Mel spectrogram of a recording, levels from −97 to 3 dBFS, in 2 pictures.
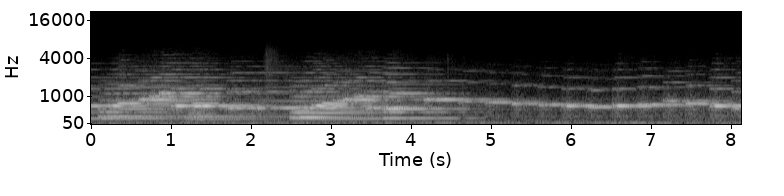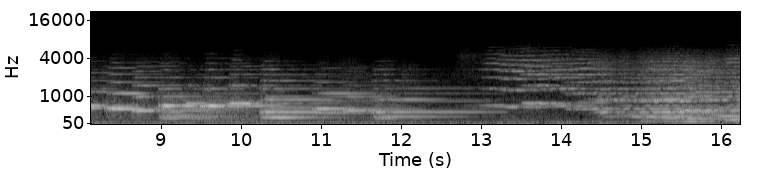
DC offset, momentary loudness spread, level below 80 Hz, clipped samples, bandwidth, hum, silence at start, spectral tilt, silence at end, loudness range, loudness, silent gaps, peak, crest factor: under 0.1%; 13 LU; -58 dBFS; under 0.1%; 5.6 kHz; none; 0 s; -8.5 dB/octave; 0 s; 10 LU; -34 LUFS; none; -18 dBFS; 16 dB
